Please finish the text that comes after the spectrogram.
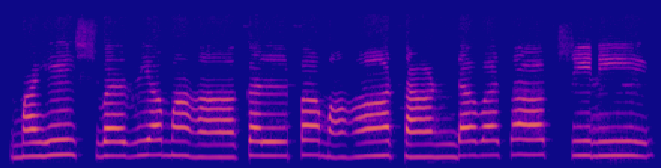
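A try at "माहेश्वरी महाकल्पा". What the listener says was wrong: So there is no Maheshwarya there. It is Maheshwara Mahakalpa.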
